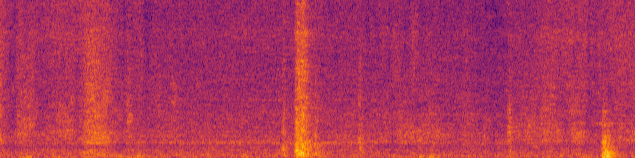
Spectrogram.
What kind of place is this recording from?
kitchen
